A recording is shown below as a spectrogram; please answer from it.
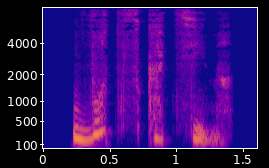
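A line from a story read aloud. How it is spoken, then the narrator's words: Hissed. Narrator (Russian): прошипела Брит-Мари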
